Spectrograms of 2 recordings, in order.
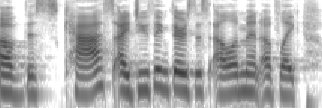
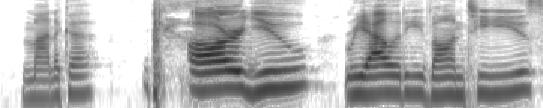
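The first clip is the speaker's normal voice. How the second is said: loud, slow, deadly serious delivery; 6 dB louder than usual. Imitating Andy asking Monica a question: imitating Andy Cohen's serious tone. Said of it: "serious tone Andy has ever produced".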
